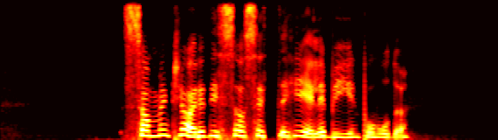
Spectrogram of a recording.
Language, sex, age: Norwegian, female, 46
